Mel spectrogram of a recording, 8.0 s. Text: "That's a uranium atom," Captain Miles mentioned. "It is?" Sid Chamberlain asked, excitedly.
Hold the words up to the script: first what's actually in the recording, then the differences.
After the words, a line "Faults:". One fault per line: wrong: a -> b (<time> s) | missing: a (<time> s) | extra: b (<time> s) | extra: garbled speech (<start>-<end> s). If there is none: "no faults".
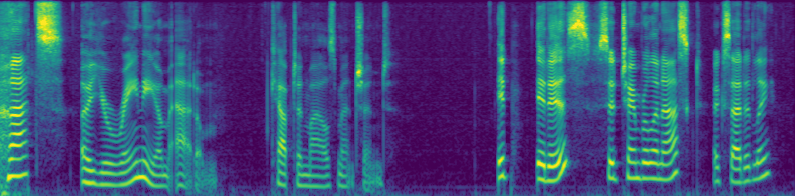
"That's a uranium atom," Captain Miles mentioned. "It It is?" Sid Chamberlain asked, excitedly.
Faults:
extra: It (5.4 s)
